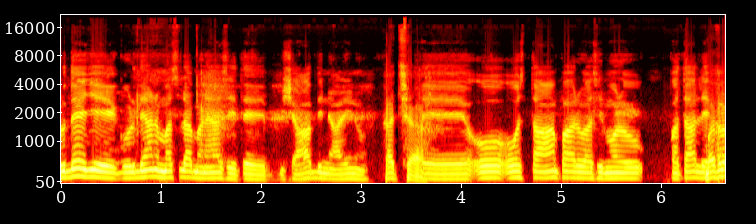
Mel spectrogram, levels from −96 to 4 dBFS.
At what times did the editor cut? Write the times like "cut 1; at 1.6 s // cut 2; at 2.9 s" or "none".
none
